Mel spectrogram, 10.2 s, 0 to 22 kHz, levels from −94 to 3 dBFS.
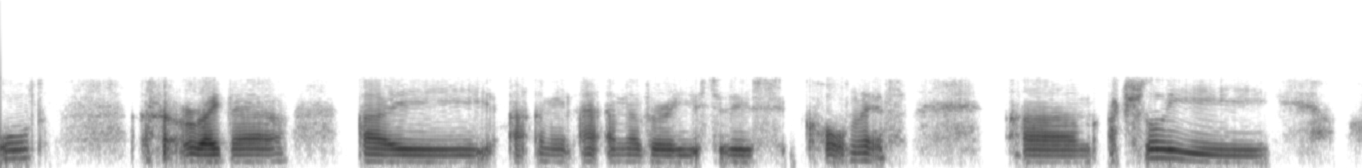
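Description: From start to finish the speech carries iLBC codec damage: nothing passes above about 3.7 kHz, and the band sits roughly between 250 Hz and 3.5 kHz, giving a telephone-line tone. Each 30 ms block is coded independently, so the voice sounds plainly rough and slightly synthetic, which points to the 13.33 kbps mode. A simple band-limit would narrow the sound while leaving it smooth. Here the buzzy, artificial texture marks a low-rate speech codec, with no gaps or dropouts.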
